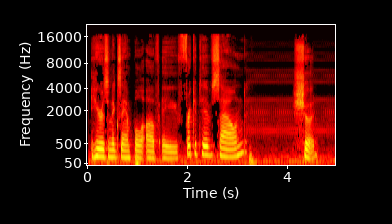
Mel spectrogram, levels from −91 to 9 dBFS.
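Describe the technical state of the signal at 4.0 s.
At 4.0 s the signal carries timecode bleed, running from 3.17 s to the end of the clip. Linear timecode from an adjacent track or cable is leaking in, its square wave flipping between roughly 1 and 2 kHz at a rate that fits 23.976 fps code. It sits as a steady chirping warble about 30 dB beneath the sound.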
